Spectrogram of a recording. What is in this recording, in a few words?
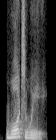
"waterway", Indian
